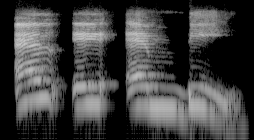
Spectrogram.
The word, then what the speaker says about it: lamb: L-A-M-B. Lamb. Correct? So here everywhere B is there. Okay? But we don't pronounce B here.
